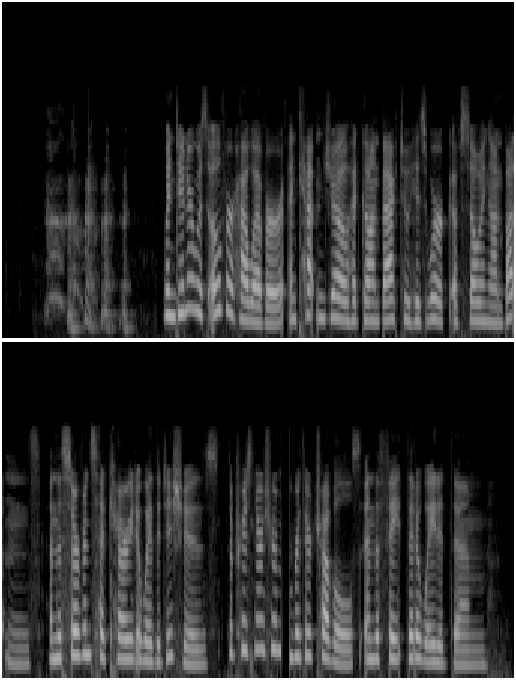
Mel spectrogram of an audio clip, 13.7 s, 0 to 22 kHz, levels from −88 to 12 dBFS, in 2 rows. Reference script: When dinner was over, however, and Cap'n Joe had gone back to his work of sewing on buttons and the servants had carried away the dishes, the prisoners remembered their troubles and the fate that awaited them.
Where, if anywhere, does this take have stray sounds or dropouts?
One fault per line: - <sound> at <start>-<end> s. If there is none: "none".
- laugh at 0.5-1.8 s
- dropout at 10.5-10.6 s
